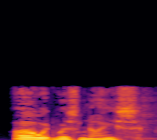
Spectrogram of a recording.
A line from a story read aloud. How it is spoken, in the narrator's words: he said sadly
